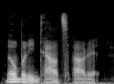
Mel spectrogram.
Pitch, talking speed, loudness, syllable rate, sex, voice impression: 100 Hz, 210 wpm, -18 LUFS, 7.8 syllables/s, male, masculine, adult-like, slightly thick, fluent, cool, intellectual, calm, slightly reassuring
